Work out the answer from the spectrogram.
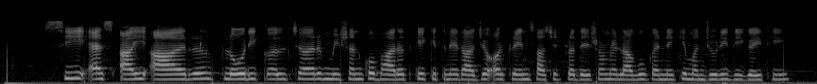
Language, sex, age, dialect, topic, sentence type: Hindi, female, 25-30, Hindustani Malvi Khadi Boli, banking, question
